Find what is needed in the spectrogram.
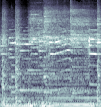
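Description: Live worship band playing: an electric guitar melody with slight pitch bends over drum kit, bass and keys.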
